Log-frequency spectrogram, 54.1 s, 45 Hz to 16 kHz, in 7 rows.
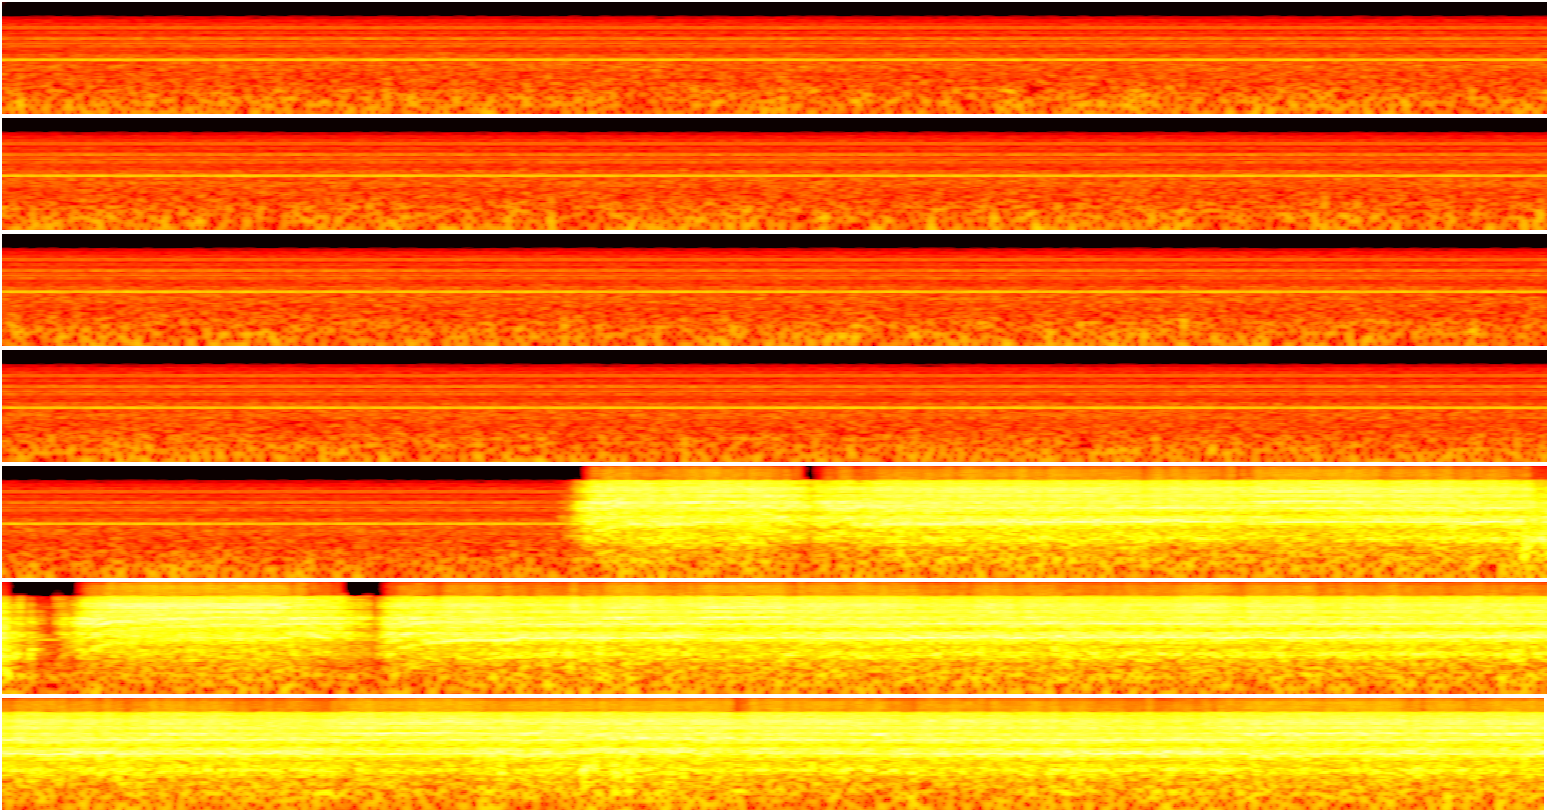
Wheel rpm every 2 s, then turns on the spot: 0, 0, 0, 0, 0, 0, 0, 0, 0, 0, 0, 0, 0, 0, 0, 0, 20, 150, 220, 150, 160, 220, 230, 230, 230, 220, 220.
none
